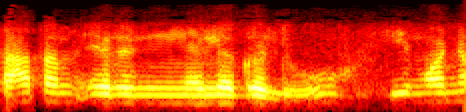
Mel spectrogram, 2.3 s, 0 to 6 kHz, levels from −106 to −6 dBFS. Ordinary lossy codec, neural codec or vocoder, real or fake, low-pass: MP3, 32 kbps; codec, 24 kHz, 6 kbps, HILCodec; fake; 5.4 kHz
